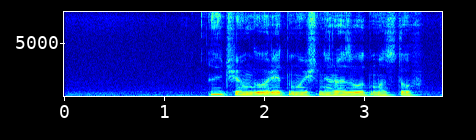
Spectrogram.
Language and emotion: Russian, neutral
